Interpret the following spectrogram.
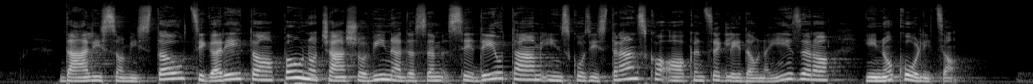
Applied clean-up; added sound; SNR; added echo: none; none; none; none.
